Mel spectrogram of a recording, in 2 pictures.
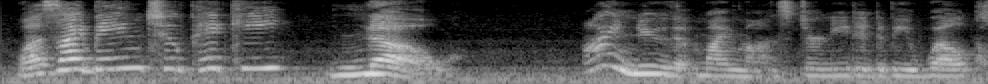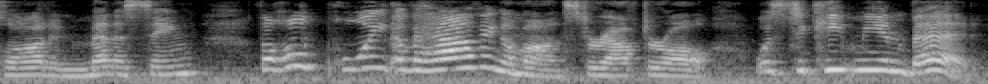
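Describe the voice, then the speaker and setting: A woman reading a children's story aloud in an expressive, dramatic way. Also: high voice, recorded from a distance, a little hiss or hum. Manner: animated, dramatic. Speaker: storybook reader.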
